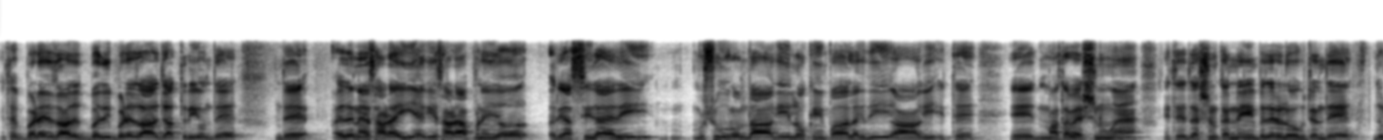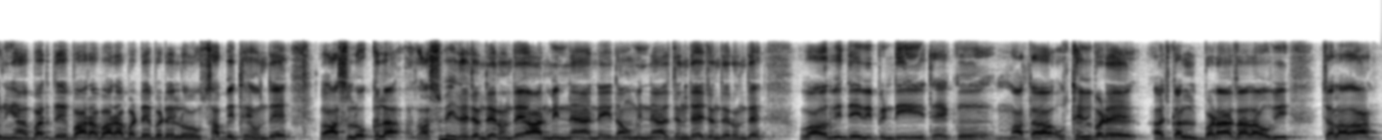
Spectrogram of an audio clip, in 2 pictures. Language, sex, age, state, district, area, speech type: Dogri, male, 18-30, Jammu and Kashmir, Reasi, rural, spontaneous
